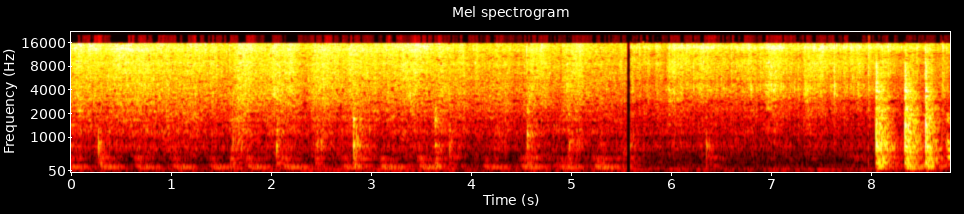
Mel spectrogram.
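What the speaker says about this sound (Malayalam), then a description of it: "നന്നായിട്ട് മിക്സ് ചെയ്ത് കൊടുക്കാം." A spoon stirs cooked quinoa in a hot pan, giving steady rhythmic scraping strokes over a soft sizzle. The strokes grow sharper and louder toward the end.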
